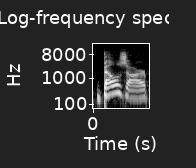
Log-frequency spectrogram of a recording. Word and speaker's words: Belzhar: Bell Jar by Meg Wolitzer, which is spelled B-E-L-Z-H-A-R, is, I think it's Wolitzer's first young adult novel, and it is so awesome.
